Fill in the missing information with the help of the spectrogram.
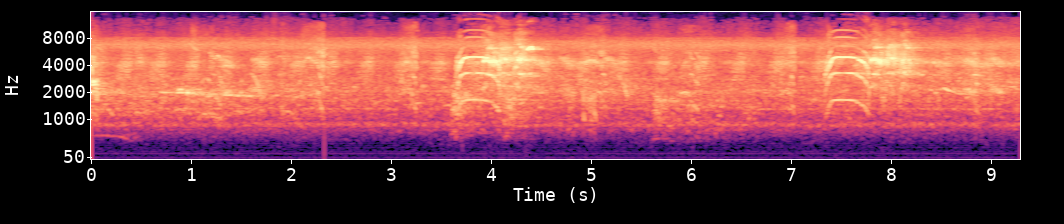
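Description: Turquoise-fronted amazon giving two loud bursts of harsh, squawking calls about four seconds apart, over a steady high hiss of insects or background birds.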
